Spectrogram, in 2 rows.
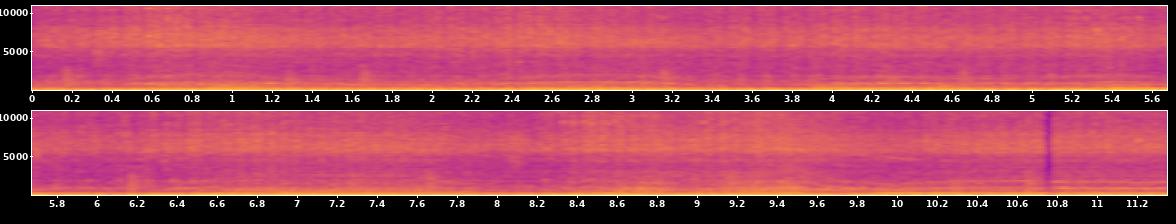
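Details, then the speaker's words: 2003 Subaru Impreza WRX drivetrain in 2005 Peugeot 206 rally build, thermostat removed, first drive before tuning: loud heavy low rumble with uneven lumpy beat like a missing cylinder; engine misfire, running poorly, cause unconfirmed. "it was awesome to see the car driving for the first time well technically third time even if the engine is running poorly"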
